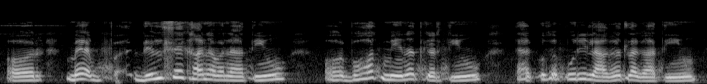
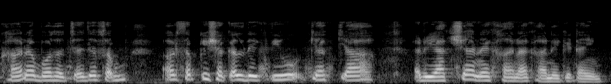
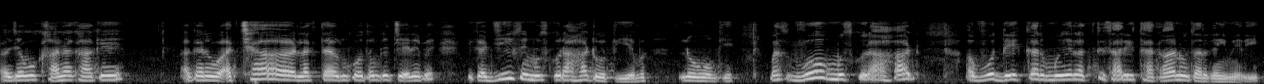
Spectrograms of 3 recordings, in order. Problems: none marked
